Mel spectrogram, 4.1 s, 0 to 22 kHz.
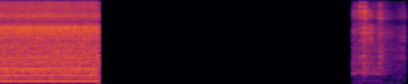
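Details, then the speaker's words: Craftsman mower, 163cc Briggs & Stratton, that died when hot: steady, even drone with no surging or misfiring; ran about 12 minutes with no leak or shutoff; normal running. "right after letting the lawnmower run for about 12 minutes there are no there is no sign of leak um looks good and the mower did not shut off as well"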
